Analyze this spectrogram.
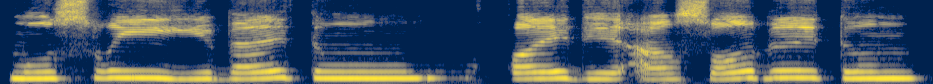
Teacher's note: تو اخفا ہیوی ہوگا کیونکہ قاف از دا ہیوی لیٹر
